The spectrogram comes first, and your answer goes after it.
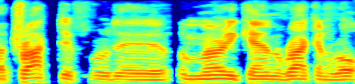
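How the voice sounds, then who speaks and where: A man with a strong Spanish accent talks at a moderate pace, and the sound is dry and close with no echo. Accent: thick Spanish. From Spain. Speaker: rock singer-guitarist. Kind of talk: interview.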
